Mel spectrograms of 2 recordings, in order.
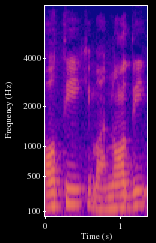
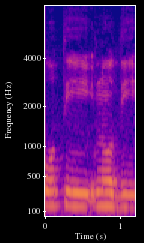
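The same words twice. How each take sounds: First: "অতি" আর "নদী" খোলা স্বাভাবিক অ দিয়ে বলা, ও-এর মতো নয়; "অতি কিংবা নদী" বলো বিস্তৃত ঠোঁটে খোলা অ-তে; ভুল স্বাভাবিক অ. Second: "অতি" আর "নদী" শব্দে অ উচ্চারণ হবে ও-এর মতো: ওতি, নোদী; "অতি" আর "নদী" বলো ঠোঁট গোল করে সংকুচিত অ দিয়ে; সংবৃত অ উচ্চারণ. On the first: (শিক্ষকের ভুল উচ্চারণের নমুনা, খোলা অ দিয়ে "অতি", "নদী") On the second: (ঠোঁট সংকুচিত করে "অতি" আর "নদী" ও-এর মতো বলা) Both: Shown as a demonstration. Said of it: "এটা কিন্তু আমরা অতি কিংবা নদী উচ্চারণ করছি না".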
